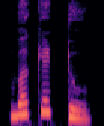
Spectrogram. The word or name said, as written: ಬೇಗಡೆ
